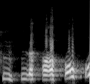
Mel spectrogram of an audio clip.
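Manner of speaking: loud no breaking into high laughter; laughing no. Retold or imitated. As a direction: laugh the refusal out. Refusing him, laughing.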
